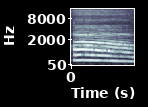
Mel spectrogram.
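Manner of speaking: high, loud "ah"; loud high exclamation. Real, not acted. Scanning a flood of viewer comments, loud high exclamation. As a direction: let out a high, drawn-out ah.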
